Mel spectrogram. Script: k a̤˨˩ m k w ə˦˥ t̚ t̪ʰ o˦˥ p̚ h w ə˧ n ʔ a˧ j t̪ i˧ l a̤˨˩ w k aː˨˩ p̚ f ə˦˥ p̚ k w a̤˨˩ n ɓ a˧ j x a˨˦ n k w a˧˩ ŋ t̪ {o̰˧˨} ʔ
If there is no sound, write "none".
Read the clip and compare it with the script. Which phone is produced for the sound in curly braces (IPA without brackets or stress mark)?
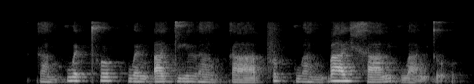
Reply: o̰˧˨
